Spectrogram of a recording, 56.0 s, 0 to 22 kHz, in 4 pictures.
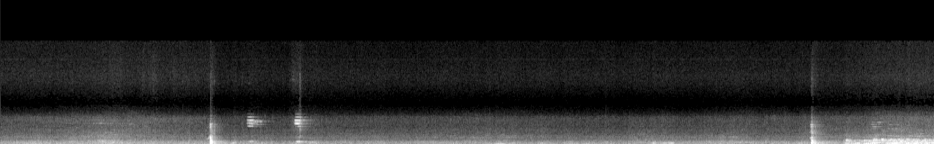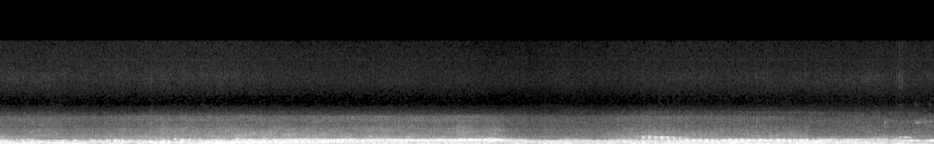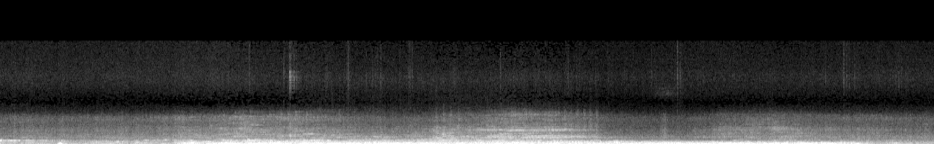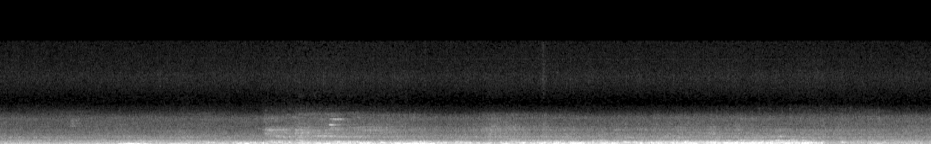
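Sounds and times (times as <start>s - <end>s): heavy truck engines rumbling: 12.5s - 56.0s
moaning whine: 12.6s - 41.8s.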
